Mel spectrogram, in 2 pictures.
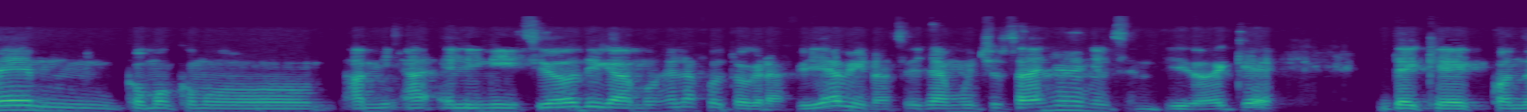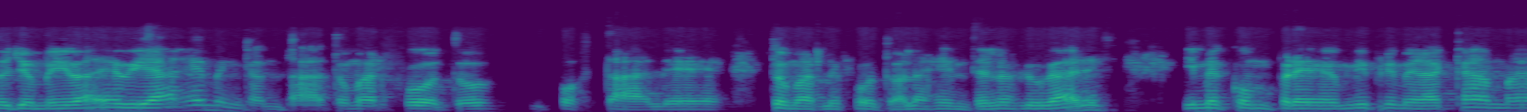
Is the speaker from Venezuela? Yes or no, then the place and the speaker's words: yes; Venezuela; now in Colombia; somos unos cuantos … Venezuela. Yo nací en Venezuela al año siguiente que llegaron mis padres, porque mi padre volvió al Líbano, se vino con mi mamá, y bueno, pues orgullosamente venezolano y libanés, y ahora viviendo en Colombia desde hace unos años.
